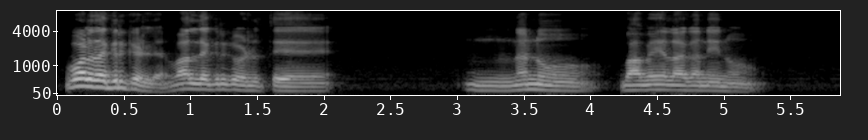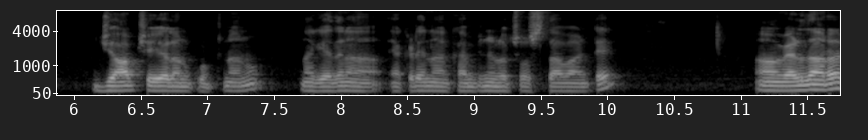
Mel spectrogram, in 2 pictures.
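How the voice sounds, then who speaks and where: A middle-aged man telling his personal religious testimony, swinging between loud, impassioned outbursts and low, hushed passages. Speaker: preacher giving testimony. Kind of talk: emotional spoken testimony.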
